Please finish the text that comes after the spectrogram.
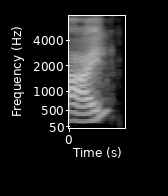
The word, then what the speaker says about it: I'll: When I use it with I, it becomes I'll. So the W is not being pronounced.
